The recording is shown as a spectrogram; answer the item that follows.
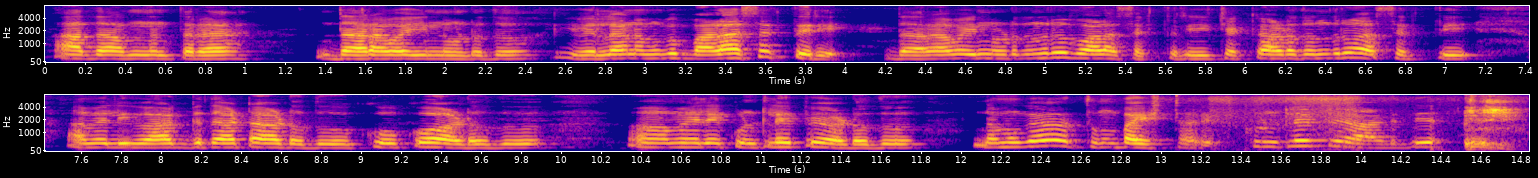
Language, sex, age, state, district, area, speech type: Kannada, female, 30-45, Karnataka, Gadag, rural, spontaneous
